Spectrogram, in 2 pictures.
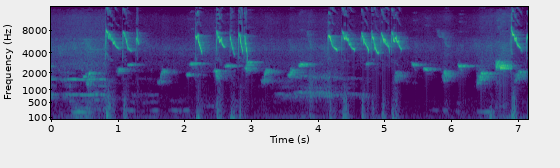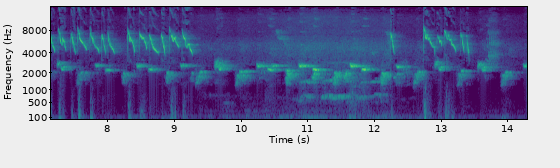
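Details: Local Indonesian oriental white-eye singing in full voice, a fast, high jumble of thin twittering notes with sharp descending slurs in bursts every second or two, a recording meant as a tutor song for other birds.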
